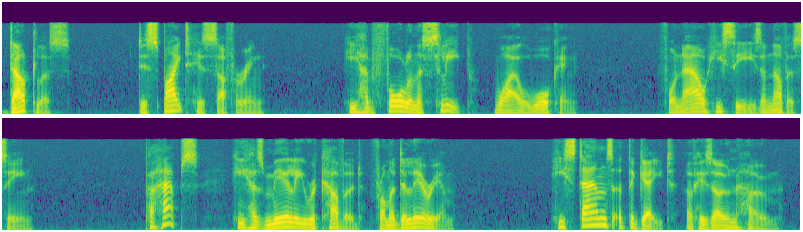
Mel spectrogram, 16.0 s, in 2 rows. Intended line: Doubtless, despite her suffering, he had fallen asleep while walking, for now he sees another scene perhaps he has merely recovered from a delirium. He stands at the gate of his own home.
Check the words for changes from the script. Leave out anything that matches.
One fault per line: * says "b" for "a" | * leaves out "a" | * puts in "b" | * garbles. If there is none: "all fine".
* says "his" for "her"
